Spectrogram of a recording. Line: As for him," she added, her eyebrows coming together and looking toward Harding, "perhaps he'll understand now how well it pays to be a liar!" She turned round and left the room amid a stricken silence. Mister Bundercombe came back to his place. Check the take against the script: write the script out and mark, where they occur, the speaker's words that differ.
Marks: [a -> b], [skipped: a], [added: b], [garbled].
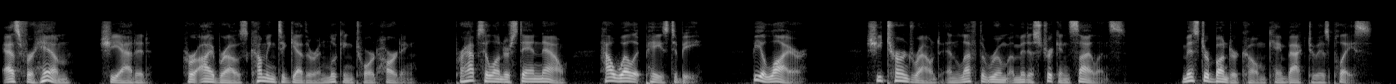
As for him," she added, her eyebrows coming together and looking toward Harding, "perhaps he'll understand now how well it pays to be [added: be] a liar!" She turned round and left the room amid a stricken silence. Mister Bundercombe came back to his place.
